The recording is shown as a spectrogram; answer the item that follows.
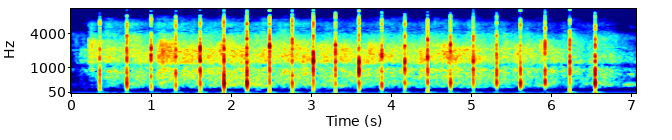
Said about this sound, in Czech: Já myslím, že se to dětem opravdu letos zase povedlo, jako vždycky, a že bychom jim mohli zatleskat, co říkáte?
